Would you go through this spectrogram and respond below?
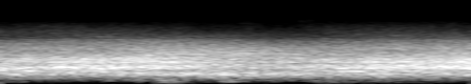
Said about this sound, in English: Crowd chanting, push off P.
